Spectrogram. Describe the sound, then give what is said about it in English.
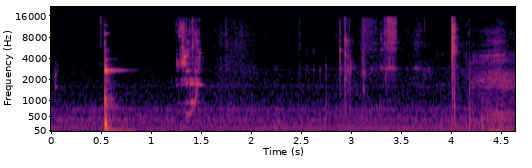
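Rye-heavy whiskey being poured into a glass for tasting: a sharp glassy clink, then faint gurgling trickles and a few soft drips and taps, all quiet with no talking. “I'm going to pour some here and let you know what I think.”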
